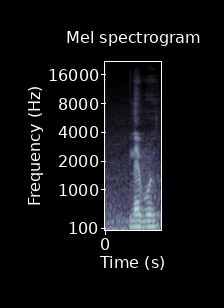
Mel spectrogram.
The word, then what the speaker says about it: Knebworth: Knebworth is the correct pronunciation.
